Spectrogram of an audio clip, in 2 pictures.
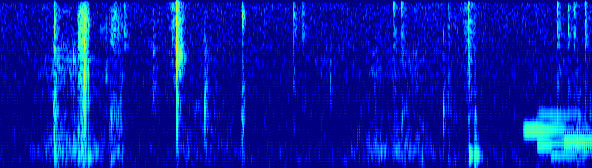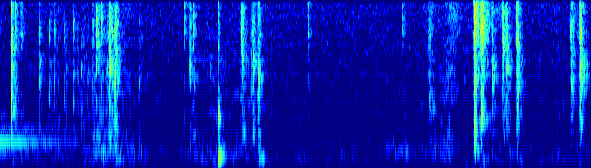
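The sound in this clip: Fingers type on a computer keyboard, producing faint, irregular clicks that come in short bursts separated by pauses, with no talking.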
